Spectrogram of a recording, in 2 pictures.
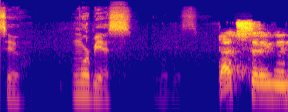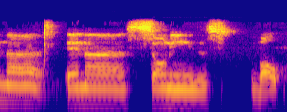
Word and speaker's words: Morbius: I'm sorry, I can't pronounce it. Shang-Chi. Thank you. I can't wait for that movie. Mm-hmm. Whatever happened to Mobius too? Morbius.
